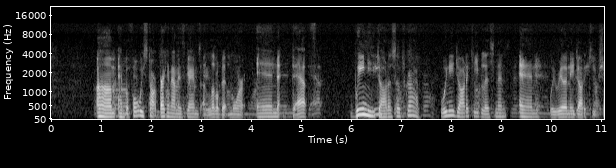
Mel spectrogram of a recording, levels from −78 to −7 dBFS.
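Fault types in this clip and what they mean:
echo with no canceller: Every phrase is followed about a third of a second later by a fainter copy, roughly 16 dB below the direct speech, sounding thinner. The far end is playing the call through a loudspeaker, its microphone picks that up, and nothing removes it, so the talker's own voice returns after the network round trip, carried through the same call codec that limits the audio to about 12 kHz.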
